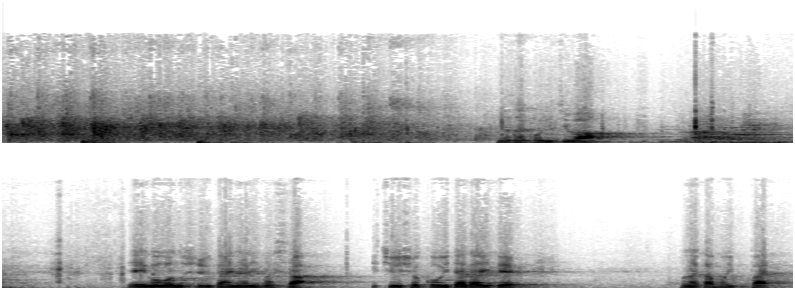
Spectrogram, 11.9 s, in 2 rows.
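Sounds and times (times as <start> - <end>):
audience applause welcoming speaker: 0.0 - 4.0
speech: 3.7 - 5.5, 6.9 - 10.0, 11.0 - 11.8.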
